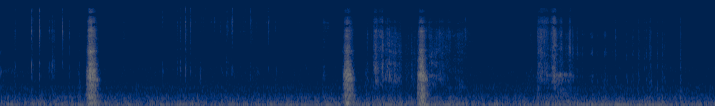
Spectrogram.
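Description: Faint scratching of a hobby knife blade picking at the foam of a model airplane's tail fin, with a few sharp ticks as the knife and foam part are handled.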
